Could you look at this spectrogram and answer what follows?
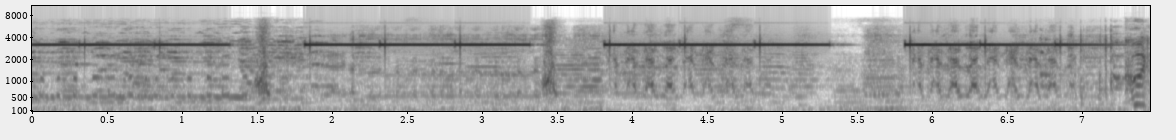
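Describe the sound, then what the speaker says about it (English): A smoke alarm sounds when its test button is pushed, giving a loud, piercing high-pitched beep in repeated long pulses, about four bursts separated by short gaps, with no talk over it. "Push the test button to see if it's working."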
